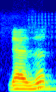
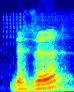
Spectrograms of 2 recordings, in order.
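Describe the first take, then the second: First: "Desert" said DEZ-ert; stress on first syllable. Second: "desert" said de-ZERT; stress on second syllable. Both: Shown as a demonstration. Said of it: "because of the placement".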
